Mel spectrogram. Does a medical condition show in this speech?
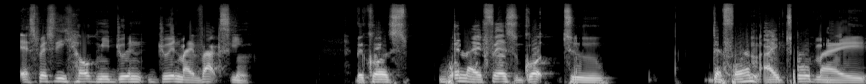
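Yes: stammer; stammer since childhood, really bad growing up, one year of speech therapy as adult; two speech therapy courses in past year, weekly Toastmasters public speaking practice, openly discloses stammer; repeats or blocks on some words, fluency improved over time; here repeated words, prolonged sounds, blocks.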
